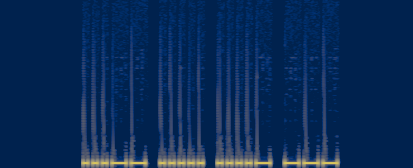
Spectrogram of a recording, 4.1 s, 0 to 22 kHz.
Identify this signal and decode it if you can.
Morse code, heard as a keyed tone, about 25 wpm, 700 Hz. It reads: 354O
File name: practice / 25wpm / Four Letter-Number Combinations - 25wpm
